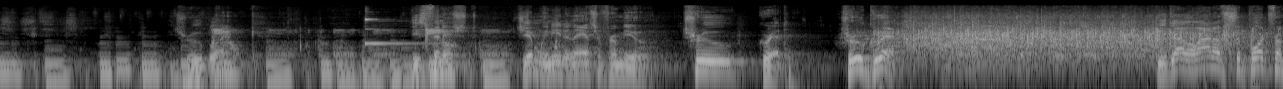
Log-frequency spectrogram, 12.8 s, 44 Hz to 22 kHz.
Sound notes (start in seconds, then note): 3.6 bell dings; 8.6 applause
